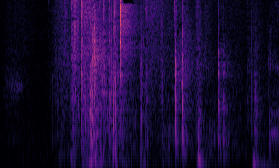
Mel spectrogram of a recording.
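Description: Rustling and several light knocks from handling a mobile phone as it is picked up off the desk. The sounds are irregular and start about half a second in.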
